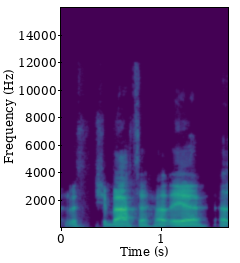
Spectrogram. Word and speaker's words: Shibata: Uh, Yuta's called out Sh- uh, Shibita. I can't say his name. Shibata.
